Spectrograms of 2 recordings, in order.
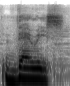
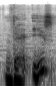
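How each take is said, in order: First: A linking r joins the two words. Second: The words are said without a linking r.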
